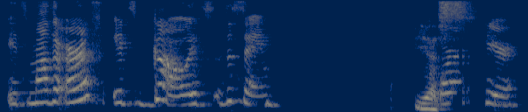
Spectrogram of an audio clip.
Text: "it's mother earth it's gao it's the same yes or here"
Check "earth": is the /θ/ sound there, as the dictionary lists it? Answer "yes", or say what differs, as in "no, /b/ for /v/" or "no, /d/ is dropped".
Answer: yes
